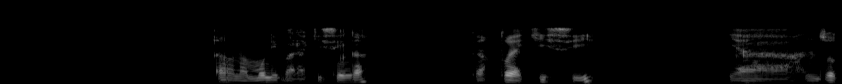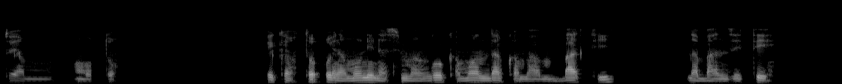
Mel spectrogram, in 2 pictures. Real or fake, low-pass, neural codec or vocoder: real; 5.4 kHz; none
